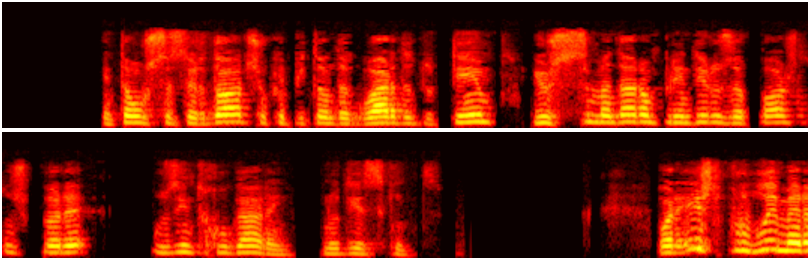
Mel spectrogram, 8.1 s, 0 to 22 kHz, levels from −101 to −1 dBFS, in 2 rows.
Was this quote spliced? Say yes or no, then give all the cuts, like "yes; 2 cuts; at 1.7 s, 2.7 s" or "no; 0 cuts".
yes; 2 cuts; at 2.6 s, 2.9 s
